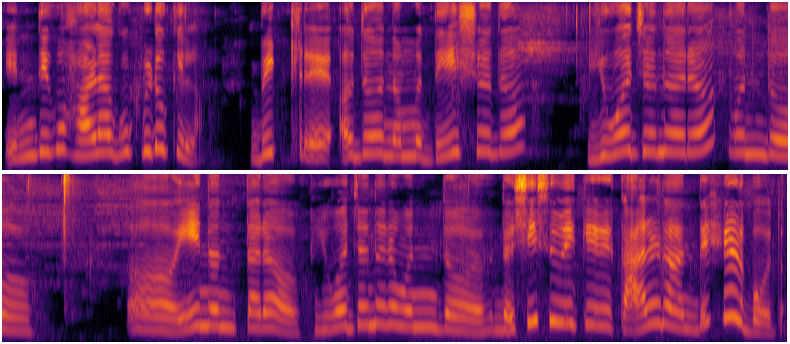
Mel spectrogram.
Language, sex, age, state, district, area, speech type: Kannada, female, 18-30, Karnataka, Uttara Kannada, rural, spontaneous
